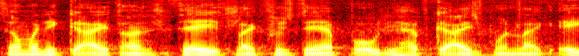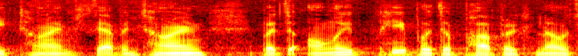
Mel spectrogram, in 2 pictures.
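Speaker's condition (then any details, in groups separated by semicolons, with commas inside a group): Hearing loss; about 75% hearing loss from close to birth; left ear surgery about 5 years ago, no hearing aid in left ear now, hears much better; severe speech impediment since childhood, very monotone speech, studied phonetics for inflection, improved over years, new york accent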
